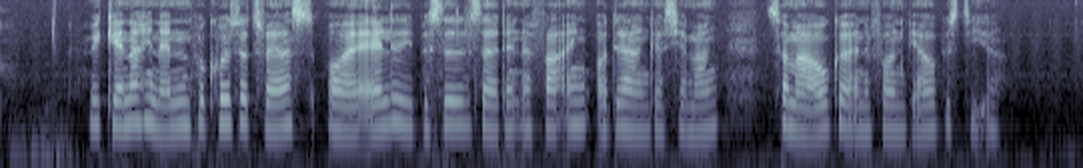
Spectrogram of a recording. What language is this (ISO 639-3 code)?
dan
